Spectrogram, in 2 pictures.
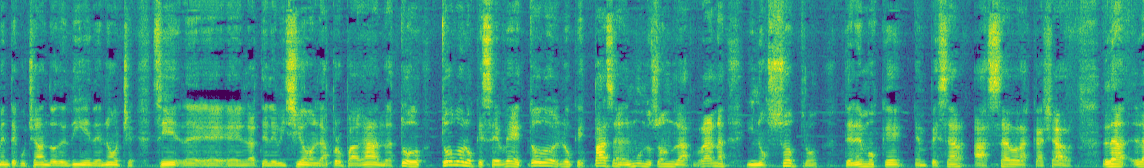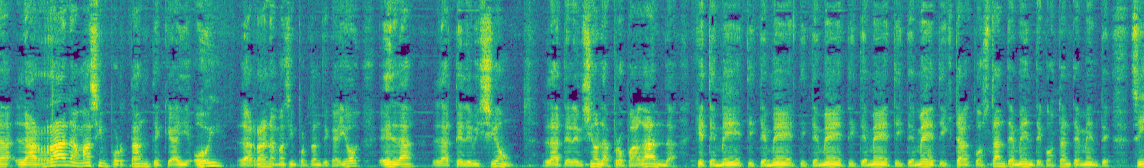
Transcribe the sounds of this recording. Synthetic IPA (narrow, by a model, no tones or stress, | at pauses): mẽnt̪ehkut͡ʃand̪oðeðiaiðeno̞t͡ʃesieeenlat̪eleβ̞isjonlaspɾo̞paɣand̪ast̪o̞ðot̪oðolo̞keseβet̪oðolo̞kepasaenelmũnd̪oso̞nlasranasino̞so̞t̪ɾost̪enẽ̞mo̞skeːmpesaɾaːseɾlaskaʃaɾlalalaranamasimpo̞ɾt̪ant̪ekeajojlaranamasimpo̞ɾt̪ant̪ekeajo̞j | esla | lat̪ele̞βisjo̞ŋlat̪e̞le̞βisjõ̞nlapɾo̞paɣand̪a̰ | ket̪e̞met̪eit̪emet̪eit̪emet̪eit̪emet̪eit̪emet̪eit̪ako̞nst̪ant̪emẽ̞nt̪eko̞nst̪ant̪emẽnt̪e | si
